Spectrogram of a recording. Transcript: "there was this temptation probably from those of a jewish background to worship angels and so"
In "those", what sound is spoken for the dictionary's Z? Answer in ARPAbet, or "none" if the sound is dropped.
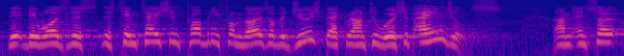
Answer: Z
